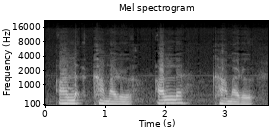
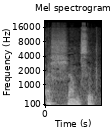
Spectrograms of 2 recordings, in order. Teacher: So ignoring this, in a way what they're doing is either we can say they convert lam to sheen, or because lam is ignored, so sheen is pronounced twice, whichever way we look at it. The point is that lam is not pronounced and you go right from hamza to sheen and the flow is much better. Here in this case the lam is from the front part of the oral cavity and kaf is somewhere here, so the articulation points are a bit far from each other and it becomes easy to pronounce them.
